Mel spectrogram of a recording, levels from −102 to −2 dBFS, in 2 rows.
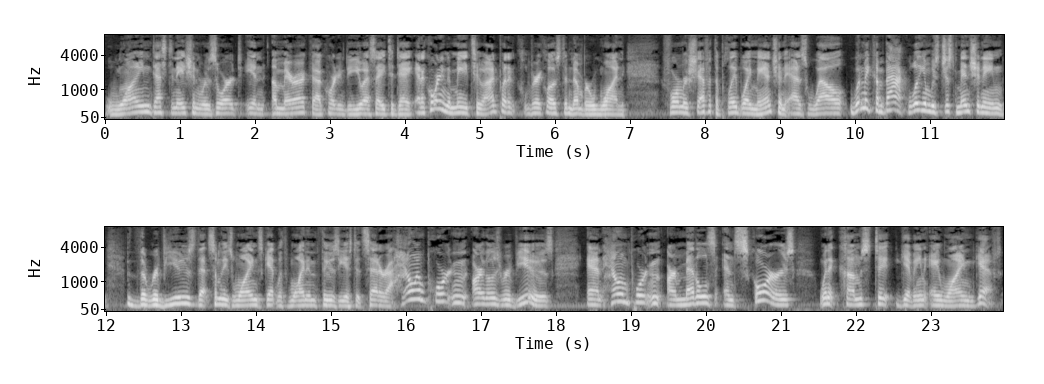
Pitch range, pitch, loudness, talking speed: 135-170 Hz, 145 Hz, -19 LUFS, 180 wpm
